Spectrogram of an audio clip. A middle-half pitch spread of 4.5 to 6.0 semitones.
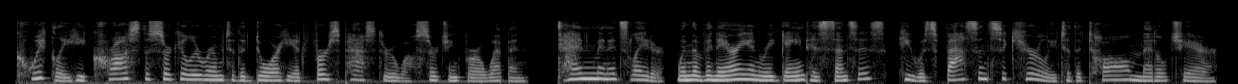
Yes: average, 4.9 semitones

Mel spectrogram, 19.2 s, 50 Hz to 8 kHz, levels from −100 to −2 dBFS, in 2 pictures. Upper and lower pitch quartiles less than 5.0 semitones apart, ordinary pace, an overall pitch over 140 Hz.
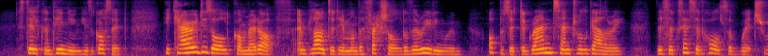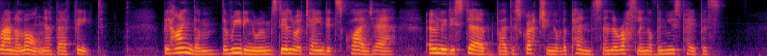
Yes: average, 3.4 semitones; average, 185 wpm; medium, 185 Hz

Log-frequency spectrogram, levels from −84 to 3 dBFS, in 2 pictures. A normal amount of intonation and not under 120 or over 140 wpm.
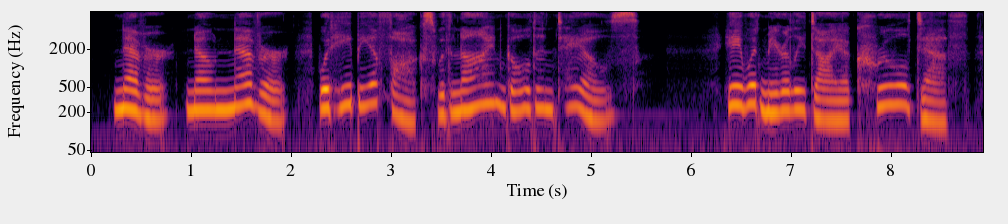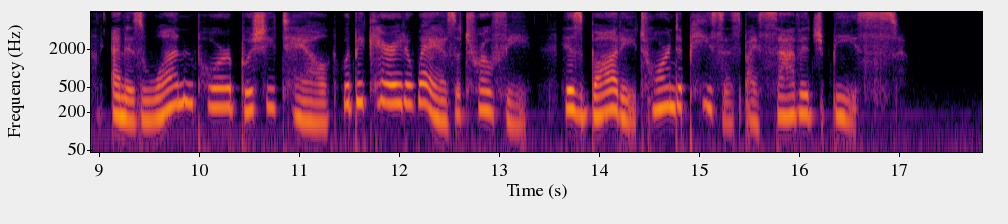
No: wide, 6.3 semitones; slow, 135 wpm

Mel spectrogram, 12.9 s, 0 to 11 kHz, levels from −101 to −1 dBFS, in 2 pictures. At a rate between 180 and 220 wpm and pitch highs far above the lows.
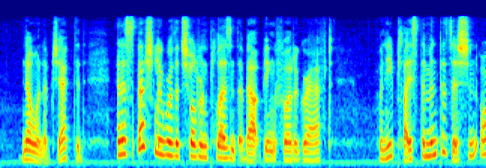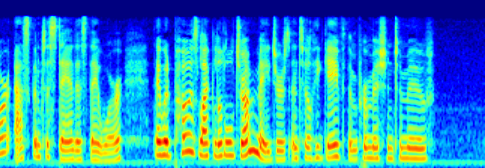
Yes: average, 185 wpm; wide, 6.3 semitones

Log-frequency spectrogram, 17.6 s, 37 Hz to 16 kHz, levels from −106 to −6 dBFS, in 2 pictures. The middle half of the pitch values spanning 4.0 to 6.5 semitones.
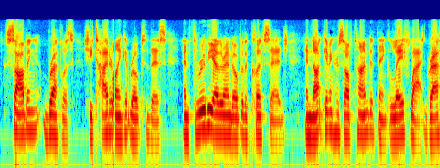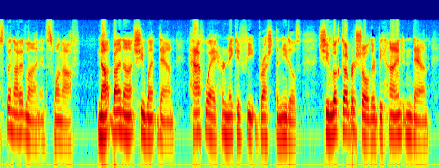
No: narrow, 2.6 semitones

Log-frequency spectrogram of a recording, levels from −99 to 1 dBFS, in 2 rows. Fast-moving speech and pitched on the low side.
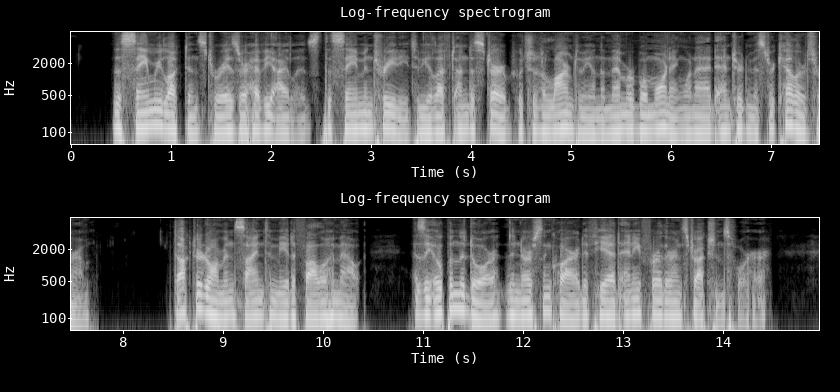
Yes: fast, 220 wpm; low, 100 Hz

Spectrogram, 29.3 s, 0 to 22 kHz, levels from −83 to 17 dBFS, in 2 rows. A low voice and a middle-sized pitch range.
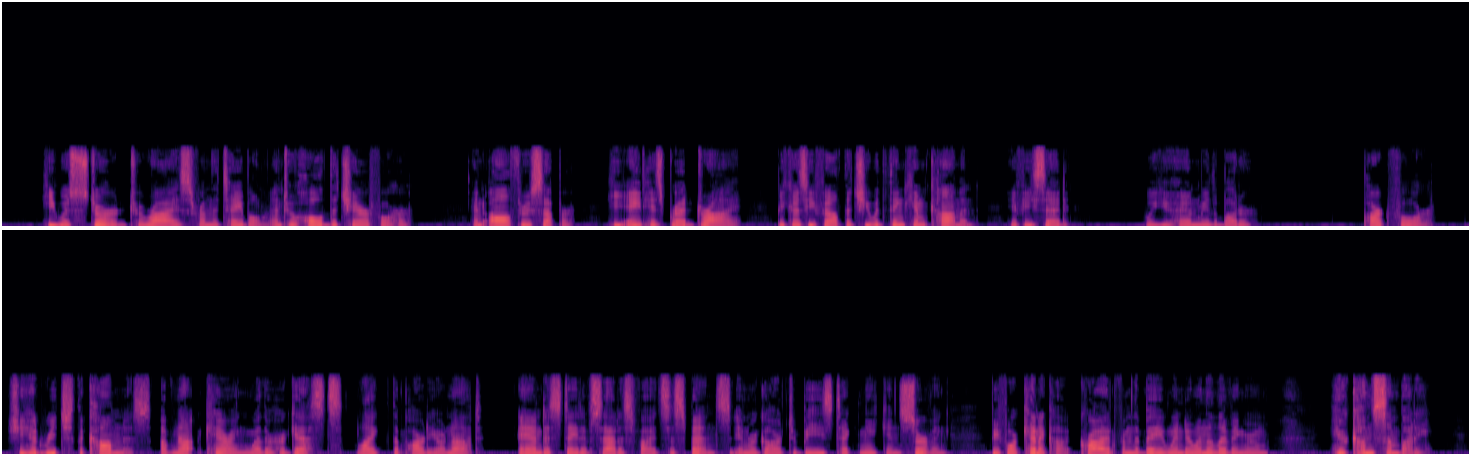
Yes: low, 110 Hz; average, 4.7 semitones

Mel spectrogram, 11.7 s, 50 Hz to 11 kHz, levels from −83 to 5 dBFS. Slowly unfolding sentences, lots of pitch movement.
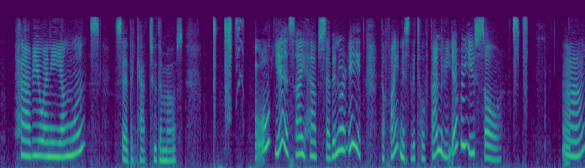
Yes: slow, 130 wpm; wide, 6.2 semitones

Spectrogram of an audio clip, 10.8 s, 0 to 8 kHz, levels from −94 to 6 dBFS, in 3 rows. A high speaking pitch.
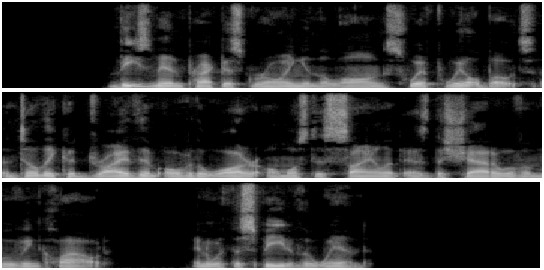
No: low, 105 Hz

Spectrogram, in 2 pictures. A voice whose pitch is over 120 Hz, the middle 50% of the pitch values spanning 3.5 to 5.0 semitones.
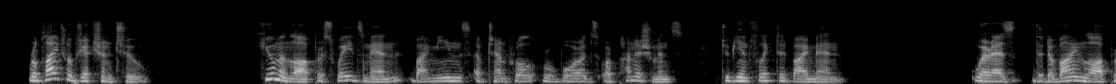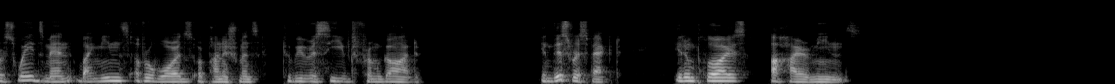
Yes: medium, 140 Hz; average, 4.4 semitones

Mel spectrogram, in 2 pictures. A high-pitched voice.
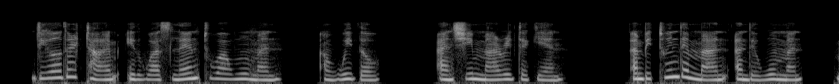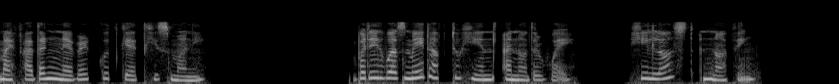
Yes: high, 235 Hz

